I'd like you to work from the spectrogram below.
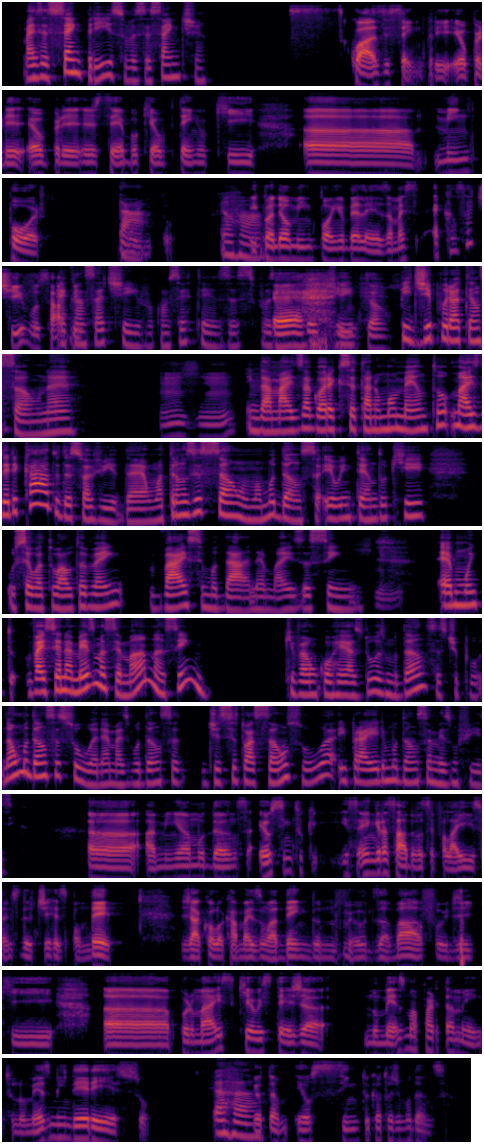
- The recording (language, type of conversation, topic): Portuguese, advice, Como posso entender por que estou me sentindo desconectado(a) dos meus próprios valores e da minha identidade?
- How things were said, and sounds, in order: "percebo" said as "preercebo"; other background noise; tapping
